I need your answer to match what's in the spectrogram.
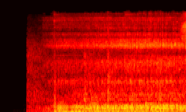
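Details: Low, rattling, rising breath sound that builds and continues to the end, fitting the start of a snore.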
